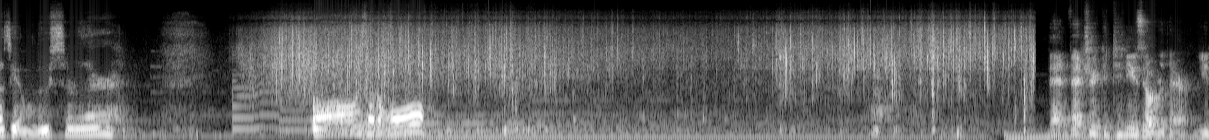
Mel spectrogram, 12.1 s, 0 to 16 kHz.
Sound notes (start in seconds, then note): 2.4 rocks crashing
